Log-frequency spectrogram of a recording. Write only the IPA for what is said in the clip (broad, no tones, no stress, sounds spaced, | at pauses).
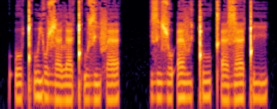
ʔ o ǃʼ u j o ɮ æ l æ ǃʼ u z i f æ | z i ɮ o ʔ æ v i ǃ u kʼ æ z æ ǃ i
